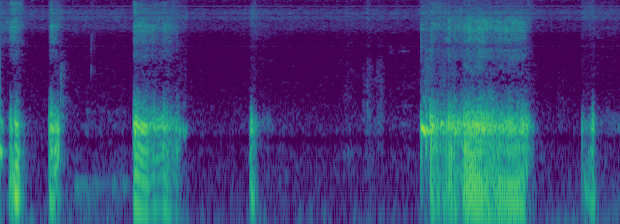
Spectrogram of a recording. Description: My sweet little snoring pup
